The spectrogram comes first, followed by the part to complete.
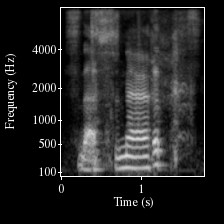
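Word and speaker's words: Sneff: How do you spell that? S N E F. SNF. Sniff.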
